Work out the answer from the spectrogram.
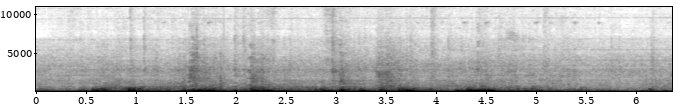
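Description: A train passing on the track: a steady low rumble with several knocks from the wheels over the rails.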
